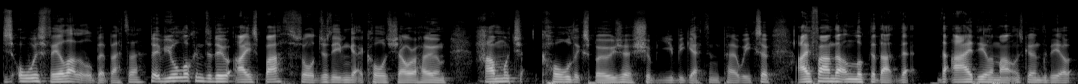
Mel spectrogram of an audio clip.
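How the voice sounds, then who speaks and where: Guy doing a casual vlog explainer, kinda low clear voice, blunt, sweary, makes fun of himself. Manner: blunt, sweary, self-deprecating. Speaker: vlogger presenting to camera.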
